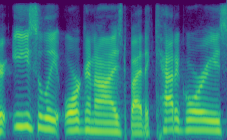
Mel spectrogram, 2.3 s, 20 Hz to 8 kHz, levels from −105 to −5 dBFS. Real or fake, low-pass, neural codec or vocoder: real; 7.2 kHz; none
